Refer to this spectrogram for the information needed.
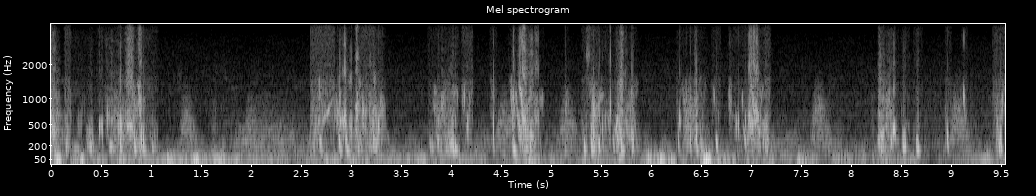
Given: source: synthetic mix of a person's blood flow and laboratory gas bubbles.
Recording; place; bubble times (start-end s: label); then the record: Doppler ultrasound of blood flow; subclavian vein
0.00-0.10 s: bubbles
0.12-1.07 s: bubbles
2.59-3.35 s: bubbles
3.77-4.22 s: bubbles
4.39-4.46 s: bubbles
4.57-4.94 s: bubbles
5.14-5.18 s: bubbles
5.31-5.87 s: bubbles
6.25-6.56 s: bubbles
6.60-6.70 s: bubbles
6.77-7.21 s: bubbles
8.26-8.59 s: bubbles
8.62-8.72 s: bubbles
8.93-9.01 s: bubbles
9.10-9.16 s: bubbles
9.41-9.55 s: bubbles
From the record:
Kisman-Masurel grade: 332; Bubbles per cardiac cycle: rolling drumbeat, 9 or more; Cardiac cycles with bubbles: 50 to 99%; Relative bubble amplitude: moderate (0.250 to 0.450); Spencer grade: 3 (all of the cardiac periods contain showers or single bubble signals, but not dominating or overriding the cardiac motion signals); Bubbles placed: anywhere in the cardiac cycle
